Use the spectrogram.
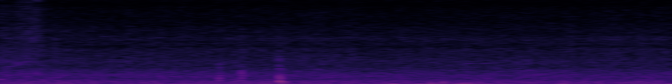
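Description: Honey bees swarming over a frame from a multi-queen hive, a dense steady buzzing hum close up, with no talking.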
